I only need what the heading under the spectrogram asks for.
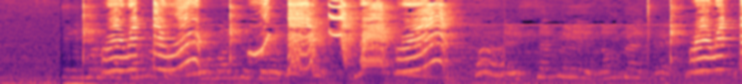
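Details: Pet ring-necked parakeet indoors mimicking human words, said to be "mummy papa" and "radhe radhe"; a run of squawky, nasal syllables with rising and falling tones, in bursts separated by short pauses.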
